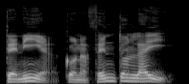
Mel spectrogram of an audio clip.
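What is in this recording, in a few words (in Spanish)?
"tenía", Spanish; mekanta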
